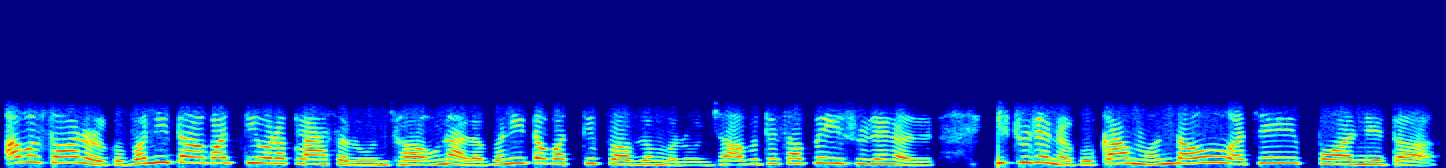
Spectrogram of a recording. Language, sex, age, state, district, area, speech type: Nepali, female, 18-30, West Bengal, Kalimpong, rural, conversation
